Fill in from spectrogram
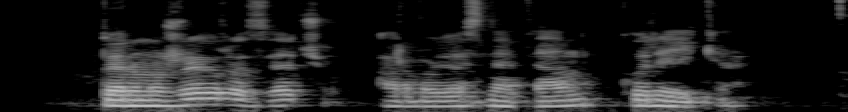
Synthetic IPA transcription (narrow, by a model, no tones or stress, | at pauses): pʲɛɾmɐʒɐɪʊɾɔzʲæt͡ʃʲuː | ɐɾbɐjɔsnʲɛt̪ʲɛnkʊɾʲɛɪkʲɛ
